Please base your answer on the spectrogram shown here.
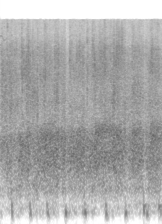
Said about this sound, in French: Allez-y, applaudissez, hein, vous pouvez.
